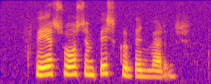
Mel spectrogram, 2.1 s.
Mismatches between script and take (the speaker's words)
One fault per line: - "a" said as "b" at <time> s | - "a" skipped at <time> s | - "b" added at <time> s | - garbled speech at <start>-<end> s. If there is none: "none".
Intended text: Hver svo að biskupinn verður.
- "að" said as "sem" at 0.8 s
